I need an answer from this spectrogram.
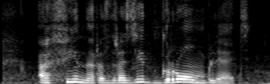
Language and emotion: Russian, angry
